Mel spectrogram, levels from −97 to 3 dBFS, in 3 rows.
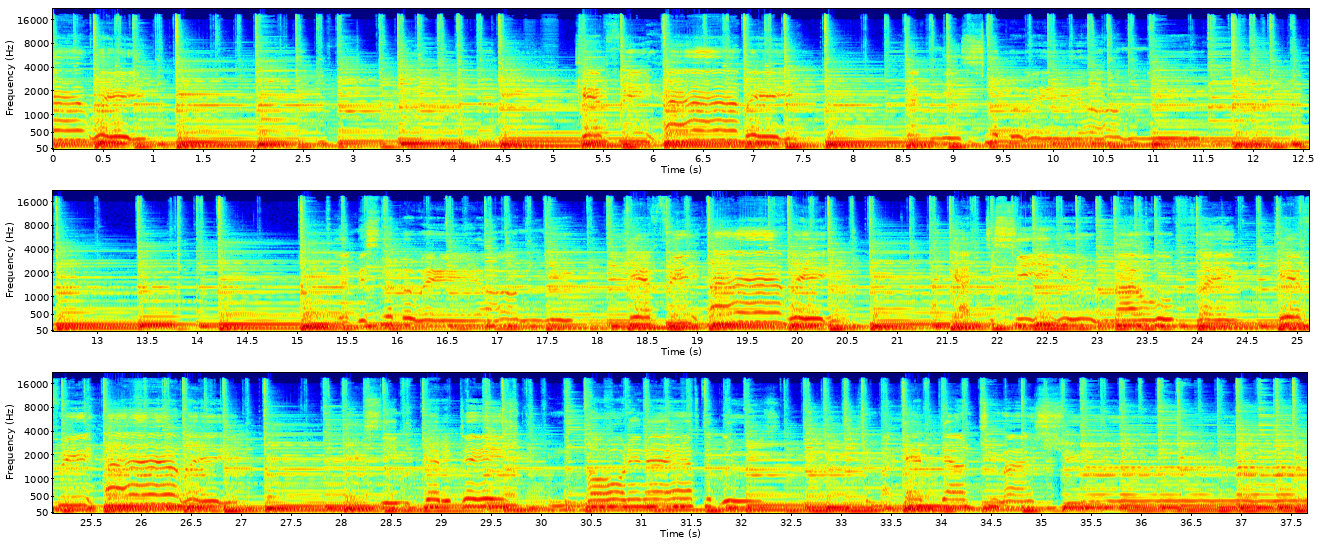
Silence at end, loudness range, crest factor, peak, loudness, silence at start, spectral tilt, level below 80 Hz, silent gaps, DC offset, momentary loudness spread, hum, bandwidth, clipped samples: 0 s; 3 LU; 10 dB; 0 dBFS; -10 LUFS; 0 s; -6.5 dB/octave; -34 dBFS; none; under 0.1%; 5 LU; none; 19.5 kHz; 0.5%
